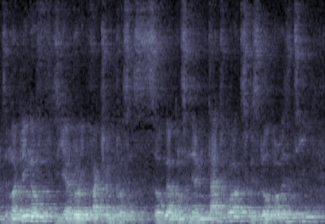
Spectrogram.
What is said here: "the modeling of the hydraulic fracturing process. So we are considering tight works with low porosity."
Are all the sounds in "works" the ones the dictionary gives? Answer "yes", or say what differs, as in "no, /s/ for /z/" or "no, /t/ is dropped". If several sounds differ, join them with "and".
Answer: yes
